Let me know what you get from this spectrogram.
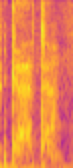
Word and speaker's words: Goethe: Is that how you say his name? I didn't know that's how you said it. – Yeah, it's Goethe.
